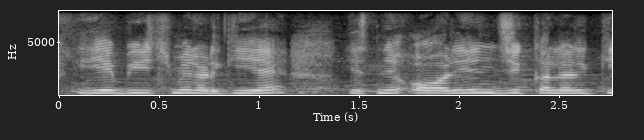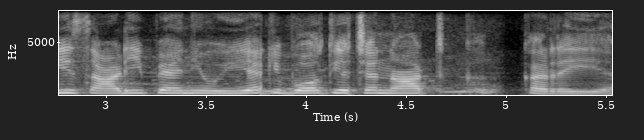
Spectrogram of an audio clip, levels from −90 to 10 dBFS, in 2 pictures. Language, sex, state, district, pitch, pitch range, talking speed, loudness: Hindi, male, Uttar Pradesh, Hamirpur, 240 Hz, 230-255 Hz, 215 wpm, -16 LUFS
